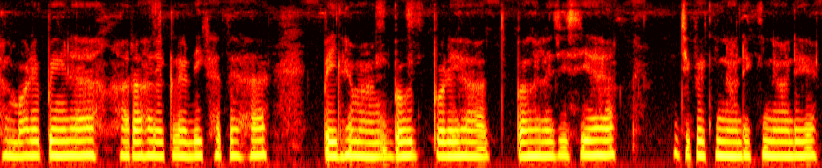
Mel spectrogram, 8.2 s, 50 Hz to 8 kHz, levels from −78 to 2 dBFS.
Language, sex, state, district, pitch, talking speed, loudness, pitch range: Chhattisgarhi, female, Chhattisgarh, Raigarh, 205 Hz, 140 wpm, -16 LUFS, 200-210 Hz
